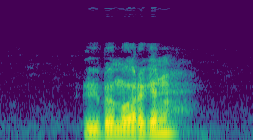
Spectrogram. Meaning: overmorrow, the day after tomorrow
- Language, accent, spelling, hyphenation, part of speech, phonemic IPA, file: German, Austria, übermorgen, über‧mor‧gen, adverb, /ˈyːbɐˌmɔʁɡn̩/, De-at-übermorgen.ogg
